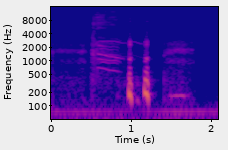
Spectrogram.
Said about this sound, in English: Sorry, guys. I apologize for my voice. I've been battling this cough and some other stuff.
